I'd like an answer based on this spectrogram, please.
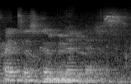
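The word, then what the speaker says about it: Francisco Menéndez: Francisco Menendez.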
